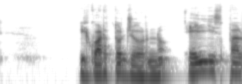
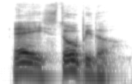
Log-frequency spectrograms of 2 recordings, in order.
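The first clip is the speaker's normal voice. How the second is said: calling out; 8 dB louder than usual. Acted. King calls the boy.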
